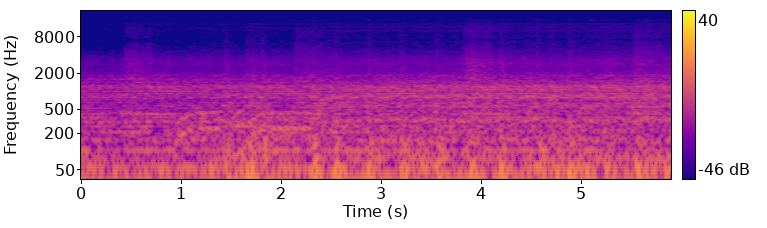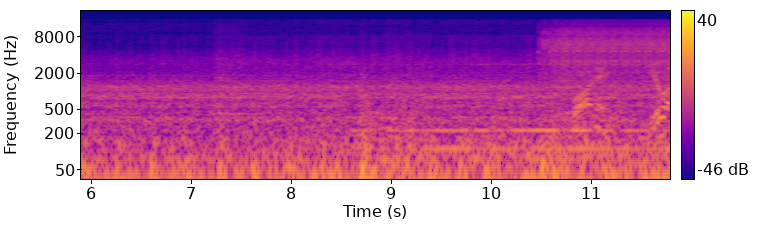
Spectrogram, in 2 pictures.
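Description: Heavy mechanical footsteps stomp steadily.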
